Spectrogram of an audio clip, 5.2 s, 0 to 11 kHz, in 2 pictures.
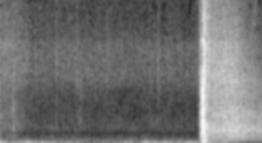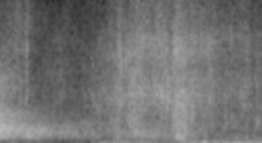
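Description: A single 9mm Speer Gold Dot round is fired into a block of plain clear ballistic gel, giving one sharp, loud report with a short decaying tail over quiet outdoor background, with no talking.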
